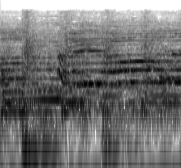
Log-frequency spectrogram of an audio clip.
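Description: Voices singing a devotional chant together over the sustained chords of a harmonium, with one voice sliding down in pitch just under a second in.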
